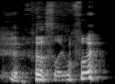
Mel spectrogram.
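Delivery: high, loud laugh breaking into words; laughing hard. Retold or imitated. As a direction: crack up while retelling the reaction. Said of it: "I was laughing so hard".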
